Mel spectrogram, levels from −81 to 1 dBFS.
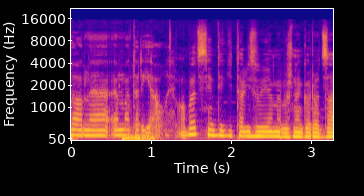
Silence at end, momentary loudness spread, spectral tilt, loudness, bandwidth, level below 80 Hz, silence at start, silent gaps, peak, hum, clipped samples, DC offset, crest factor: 0 s; 6 LU; -6 dB/octave; -11 LUFS; 14.5 kHz; -22 dBFS; 0 s; none; 0 dBFS; none; under 0.1%; under 0.1%; 10 dB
